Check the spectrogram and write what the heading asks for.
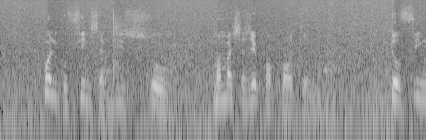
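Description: A person talking in short phrases over a steady background hiss.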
